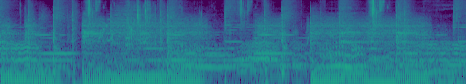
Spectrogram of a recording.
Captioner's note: Mathilde purring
